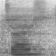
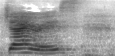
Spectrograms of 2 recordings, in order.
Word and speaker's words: Jairus: Because and it starts with the parents too, because it started with this man, Jairus, I can't say his name for the life of me. – Jairus. – Jairus, who decided to go look for Jesus and believed that Jesus could heal his daughter.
